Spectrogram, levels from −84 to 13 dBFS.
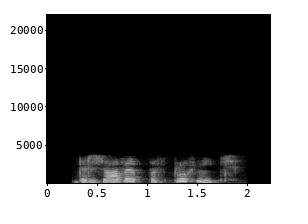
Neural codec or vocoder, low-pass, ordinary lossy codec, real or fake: none; 3.6 kHz; none; real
